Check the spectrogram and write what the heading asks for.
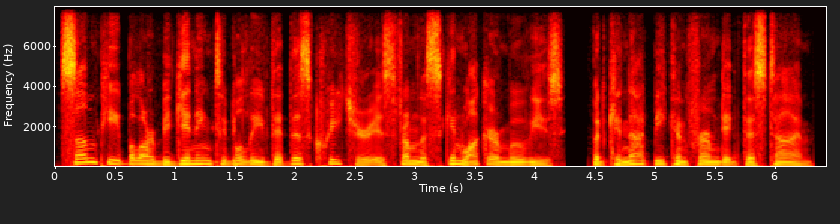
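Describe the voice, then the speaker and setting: A man with a medium-pitched, expressive voice reads a scripted news bulletin at normal speed, playing a broadcaster in an animated emergency-alert story and tossing in informal asides. The recording has no echo, with prominent music behind his voice.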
